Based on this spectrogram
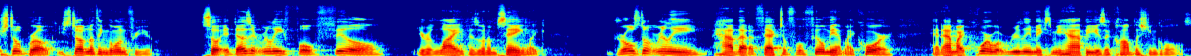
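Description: Here a man uses an ordinary speaking voice, fairly high in pitch, at a fairly quick pace. His pitch varies in an ordinary way on a very clean recording with a silent background. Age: 30s. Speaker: web series host and YouTuber. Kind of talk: casual chat. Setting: podcast recorded in Colombia.

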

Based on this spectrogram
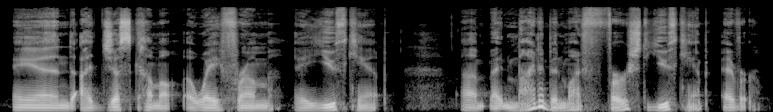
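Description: The delivery comes at a very slow pace with fairly even intonation. The sound is dry and close, with no echo. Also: man, very deep, low pitch for a man. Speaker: pastor. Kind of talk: casual chat.

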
